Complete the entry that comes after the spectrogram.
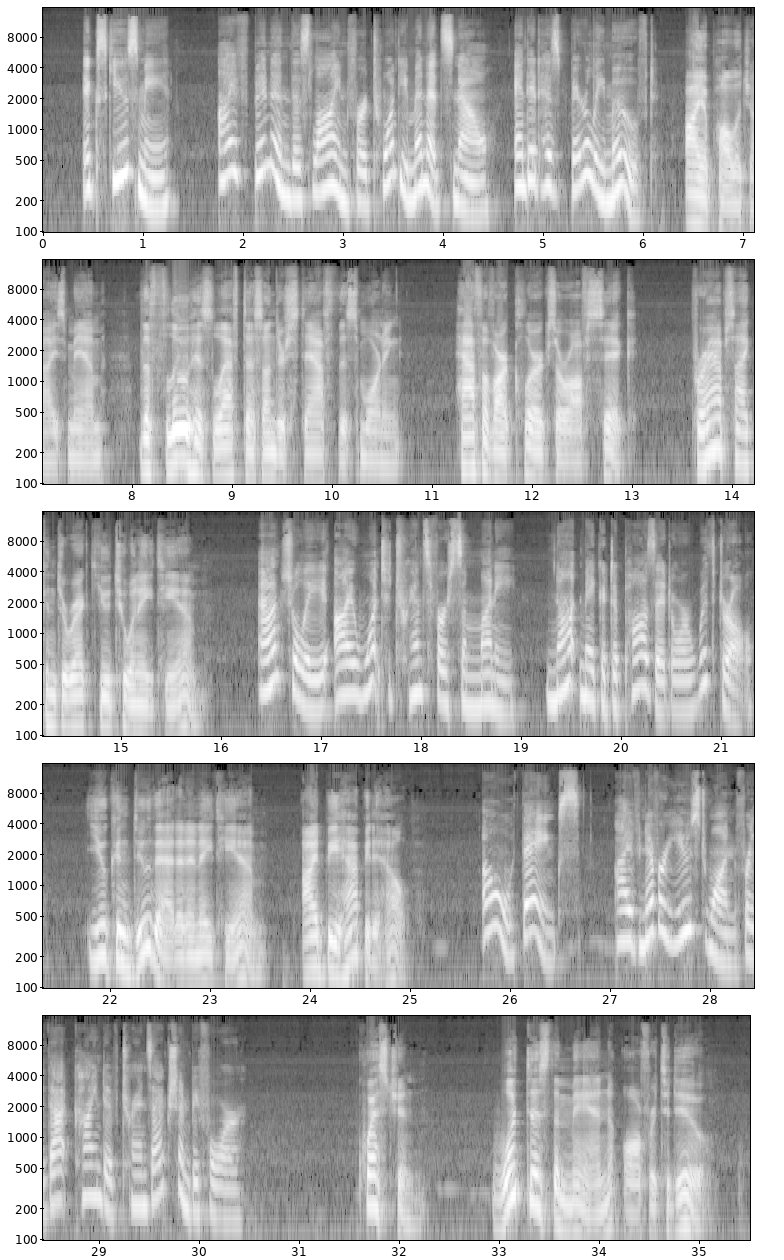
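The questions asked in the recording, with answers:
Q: What does the man offer to do?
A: Help her transfer money at an ATM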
